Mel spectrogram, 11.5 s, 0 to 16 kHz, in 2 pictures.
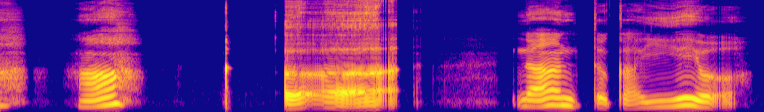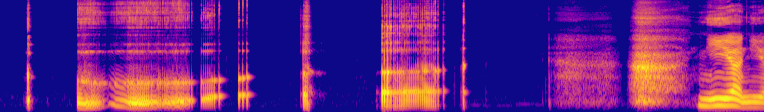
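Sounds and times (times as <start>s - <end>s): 
speech: 0.6s - 1.1s, 3.9s - 5.6s, 11.0s - 11.4s
long loud rumbling burp: 2.2s - 3.0s, 6.3s - 7.6s, 8.6s - 9.2s.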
